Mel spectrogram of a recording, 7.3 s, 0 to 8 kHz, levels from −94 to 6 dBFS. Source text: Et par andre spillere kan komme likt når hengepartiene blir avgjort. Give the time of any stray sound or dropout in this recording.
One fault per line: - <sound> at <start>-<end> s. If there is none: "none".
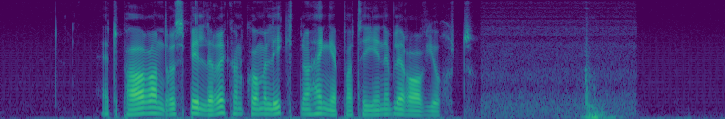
- thud at 5.8-6.3 s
